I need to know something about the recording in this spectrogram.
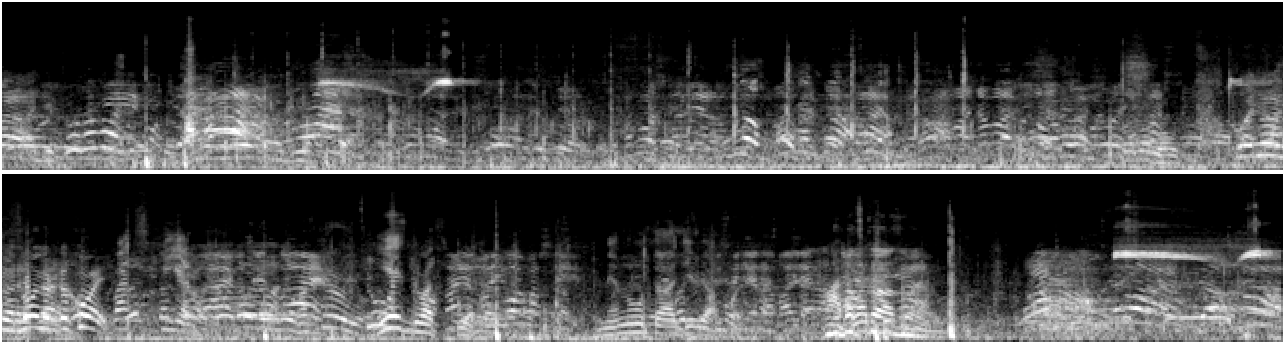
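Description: Several men shout and call out outdoors on an open pitch.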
